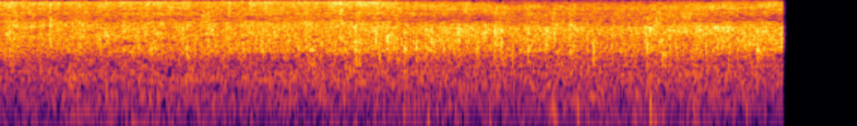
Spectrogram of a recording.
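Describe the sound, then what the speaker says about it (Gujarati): Heavy rain pours nonstop in Palitana, a dense, steady hiss of drops hammering surfaces at close range that holds unbroken before cutting off abruptly. "ભાઈ અડધી કલાક થઈ પણ વરસાદ હજી ધીમો નથી પડ્યો"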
